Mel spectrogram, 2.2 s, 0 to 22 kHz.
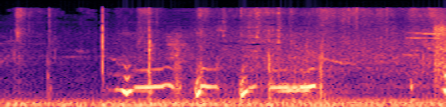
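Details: Seven 19-week-old chickens, Barred Rock and Gold Star, in Grimes County, Texas, give a run of short, clipped mid-pitched notes, about four in under two seconds, with scattered clicks and faint noise around them.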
